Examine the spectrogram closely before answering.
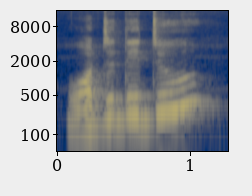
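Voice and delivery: normal talking voice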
